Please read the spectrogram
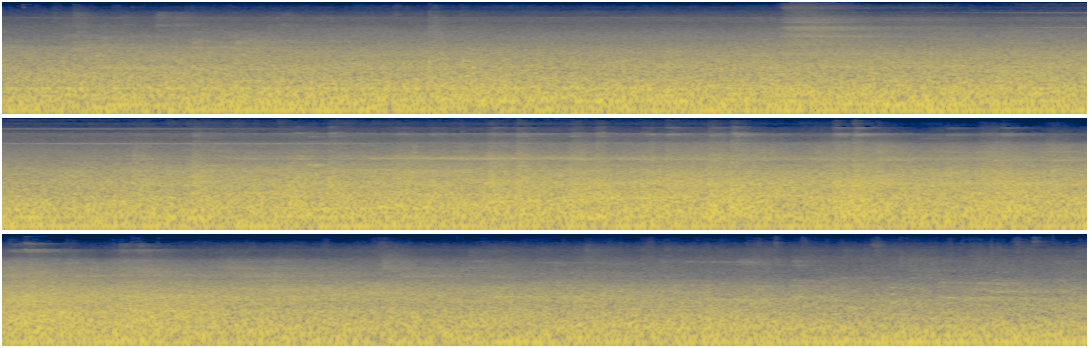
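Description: Moscow Metro train running along a station platform: a rumble that builds to a peak about two thirds of the way in and then eases, with a thin high squealing tone from the wheels over the loudest stretch.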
